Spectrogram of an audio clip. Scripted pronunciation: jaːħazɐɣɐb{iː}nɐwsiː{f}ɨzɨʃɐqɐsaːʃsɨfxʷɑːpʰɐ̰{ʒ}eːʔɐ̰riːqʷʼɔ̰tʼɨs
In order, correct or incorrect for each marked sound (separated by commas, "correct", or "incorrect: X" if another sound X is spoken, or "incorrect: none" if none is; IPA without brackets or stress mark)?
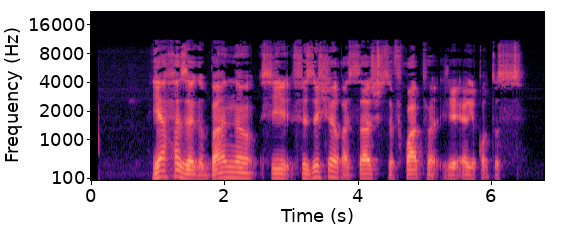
incorrect: aː, correct, correct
